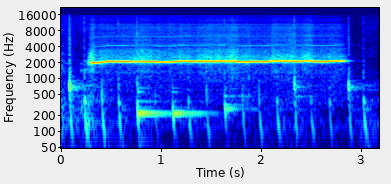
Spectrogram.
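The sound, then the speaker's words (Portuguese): A loud, steady high-pitched whistle, one version of the whistle attributed to the Saci of folklore, holds one unwavering tone for about two and a half seconds, with faint low knocking sounds ticking rhythmically beneath it. “Então é um assobio contínuo muito alto, seria...”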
